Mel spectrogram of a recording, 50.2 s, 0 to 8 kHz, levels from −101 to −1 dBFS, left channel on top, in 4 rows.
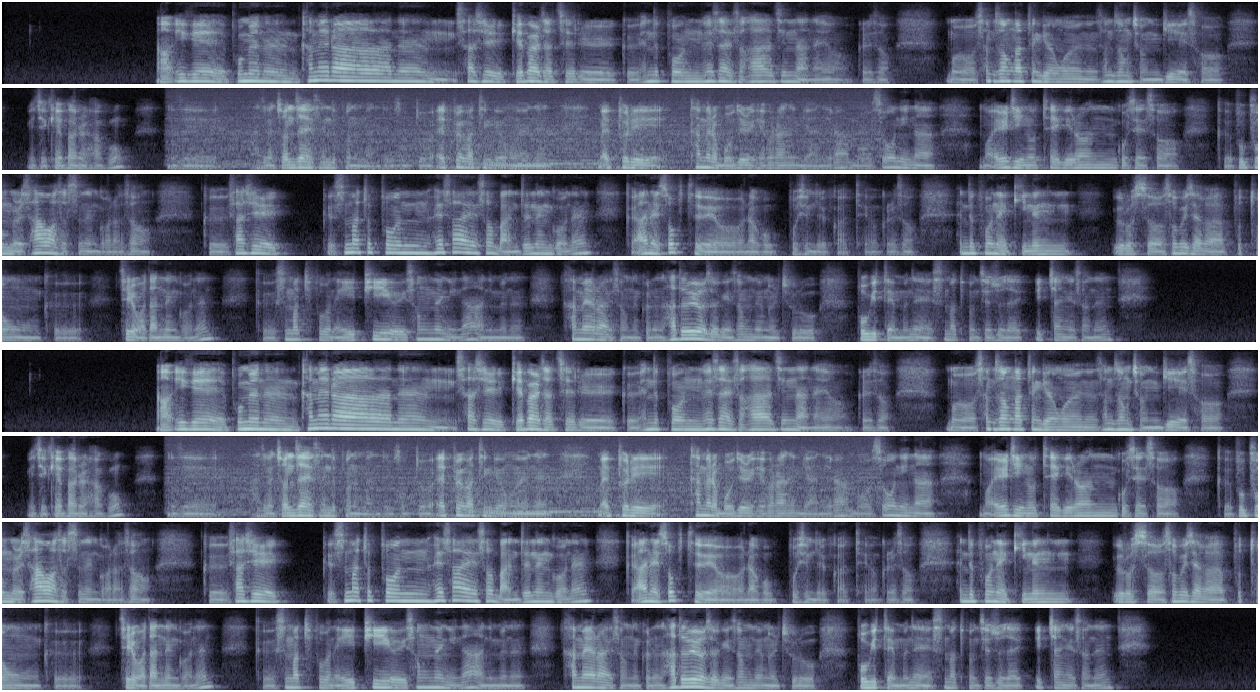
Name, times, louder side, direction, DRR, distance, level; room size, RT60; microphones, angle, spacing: voice 1, 1.5-12.5 12.8-27.9 28.3-49.2, right 3 dB, 20° right, 0.4 m, -33 dB
sound 1, 14.2-21.4, right 2 dB, 70° right, 3.4 m, -43 dB
10.5 x 4.6 x 4.2 m
head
